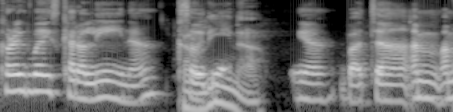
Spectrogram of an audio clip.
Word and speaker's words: Karolina: It's correct, Carolina. So there are no special signs or special things that it's not. Allez, I want to respect your name, The correct way is Carolina.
